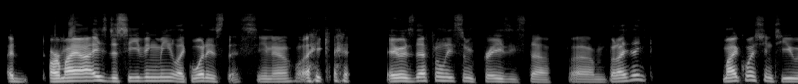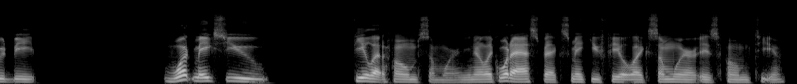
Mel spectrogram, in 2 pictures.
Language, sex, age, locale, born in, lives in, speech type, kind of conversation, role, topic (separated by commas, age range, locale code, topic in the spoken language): English, male, 18-19, en-US, United States, United States, conversation, unstructured, none, Which places feel like home to you, and how do they shape your sense of belonging?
